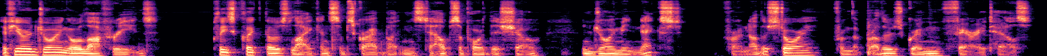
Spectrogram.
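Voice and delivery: ordinary delivery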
